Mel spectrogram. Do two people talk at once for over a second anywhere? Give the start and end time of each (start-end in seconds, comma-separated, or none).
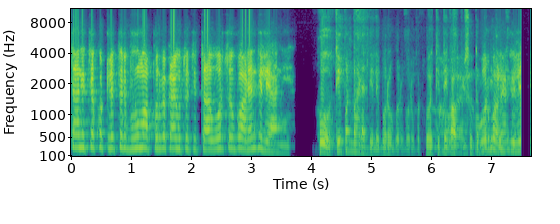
none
